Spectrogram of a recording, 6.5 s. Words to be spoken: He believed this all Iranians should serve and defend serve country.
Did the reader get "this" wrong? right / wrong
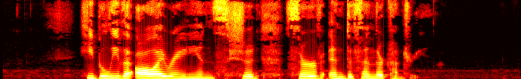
wrong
